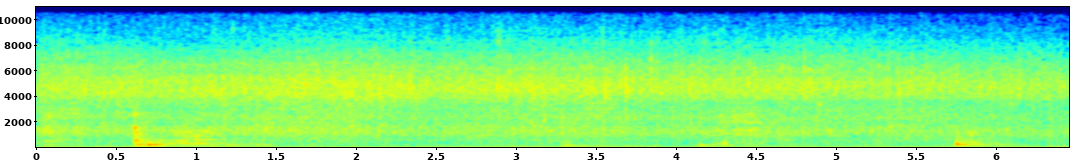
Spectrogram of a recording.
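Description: Chopped onion and garlic sizzling steadily in olive oil in a frying pan over low-medium heat, stirred with a wooden spoon, giving a few soft scrapes and taps.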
